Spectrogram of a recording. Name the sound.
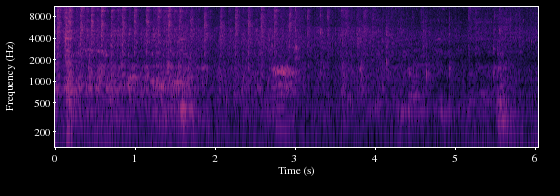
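sewing machine stitching a salwar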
